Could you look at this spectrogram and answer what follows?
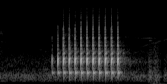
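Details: Downy woodpecker (Dryobates pubescens) drumming on a snag at the edge of Dyke Marsh, George Washington Memorial Parkway: a quick, even roll of about a dozen hollow, woody taps in under a second, its tone changing with the part of the wood struck, over a faint low hum.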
